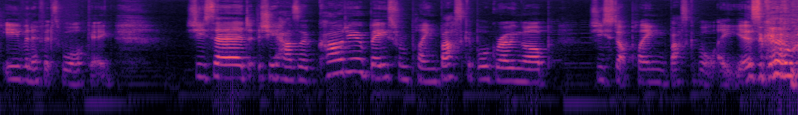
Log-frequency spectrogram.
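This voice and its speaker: A woman's voice: a little high, pushed and bright. A woman with a nasal voice from a cold, hosting a chatty video, reading posts aloud and laughing often. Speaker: host.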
